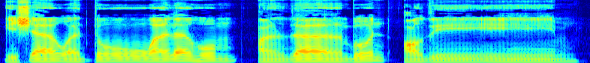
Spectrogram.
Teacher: Yang belum biasa bingung juga, gisawatun bisa-bisa dibacanya idhar, padahal itu idgham bigunnah.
